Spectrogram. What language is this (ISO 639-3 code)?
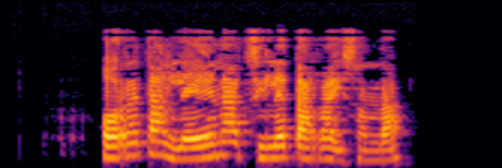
eus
